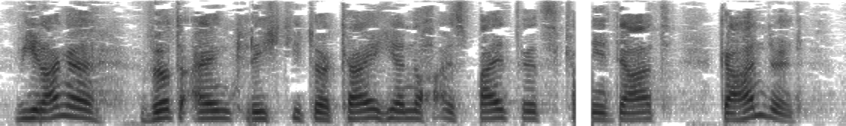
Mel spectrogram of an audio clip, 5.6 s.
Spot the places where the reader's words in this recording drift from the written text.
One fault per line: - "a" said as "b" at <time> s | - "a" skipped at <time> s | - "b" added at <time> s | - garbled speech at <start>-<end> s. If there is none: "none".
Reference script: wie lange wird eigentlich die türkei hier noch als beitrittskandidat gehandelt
none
